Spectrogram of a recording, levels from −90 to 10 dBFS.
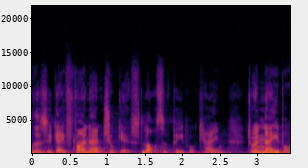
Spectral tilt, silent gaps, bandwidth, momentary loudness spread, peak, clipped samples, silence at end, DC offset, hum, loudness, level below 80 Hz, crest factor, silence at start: -5 dB/octave; none; 14 kHz; 11 LU; -16 dBFS; under 0.1%; 0 s; under 0.1%; none; -35 LUFS; -66 dBFS; 18 dB; 0 s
